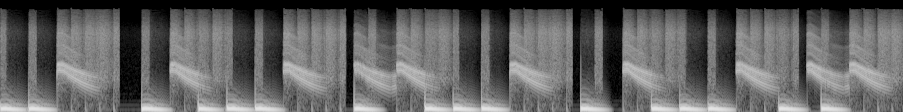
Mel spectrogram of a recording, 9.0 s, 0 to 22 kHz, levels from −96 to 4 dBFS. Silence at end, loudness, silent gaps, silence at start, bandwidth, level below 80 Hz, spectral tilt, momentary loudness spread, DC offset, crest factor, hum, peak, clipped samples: 0 s; -16 LUFS; none; 0 s; 16 kHz; -20 dBFS; -3.5 dB/octave; 4 LU; under 0.1%; 10 dB; none; -4 dBFS; under 0.1%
